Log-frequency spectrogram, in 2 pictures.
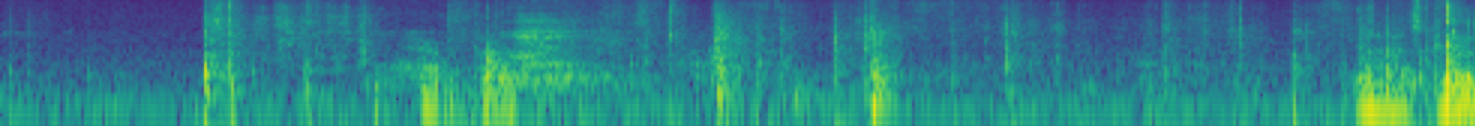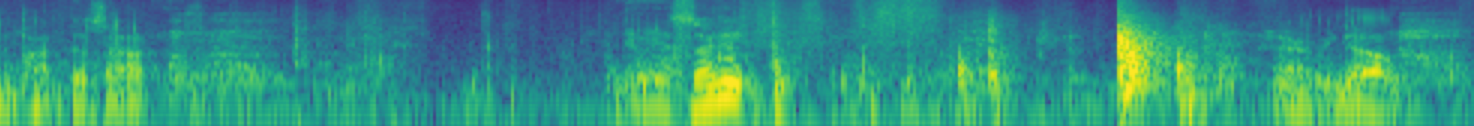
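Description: Cardboard packaging rustles and scrapes under hands.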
